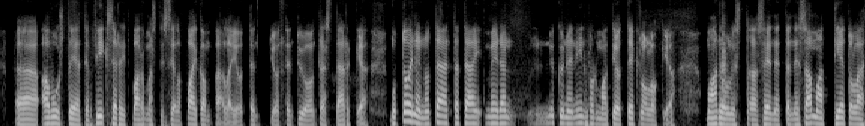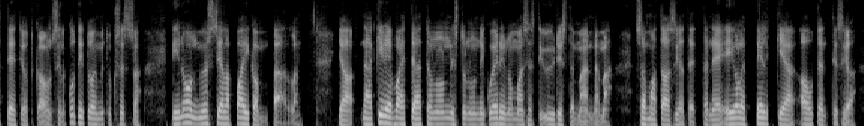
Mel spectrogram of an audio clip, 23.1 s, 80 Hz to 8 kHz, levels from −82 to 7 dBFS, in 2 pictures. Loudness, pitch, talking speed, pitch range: -21 LUFS, 130 Hz, 145 wpm, 120-145 Hz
